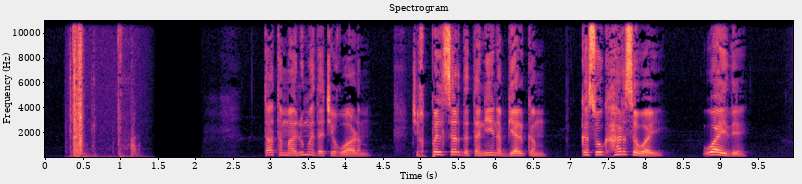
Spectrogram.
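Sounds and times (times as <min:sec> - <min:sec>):
window being shut with a scraping slide: 0:00.2 - 0:01.4
speech: 0:02.9 - 0:09.4.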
